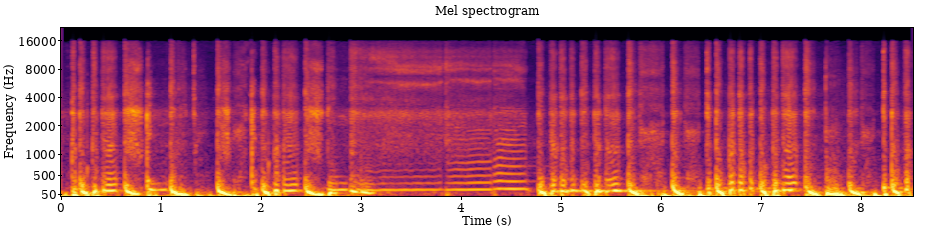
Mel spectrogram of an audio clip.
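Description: Beatboxing through a handheld microphone: fast, dense kick- and snare-like mouth percussion. In the middle it breaks into a held, pitched bass note for about a second and a half, which cuts off sharply before the beat comes back in.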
